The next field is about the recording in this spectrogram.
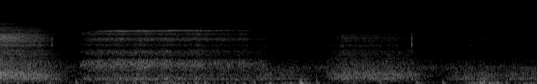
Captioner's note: inhaling and exhaling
